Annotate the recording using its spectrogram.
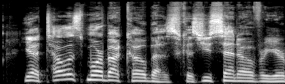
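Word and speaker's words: Qobuz: at the studio yeah tell us more about kobas because you sent over your playlist on that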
